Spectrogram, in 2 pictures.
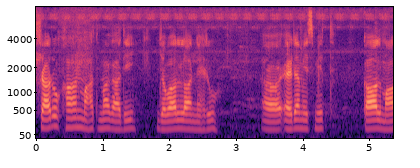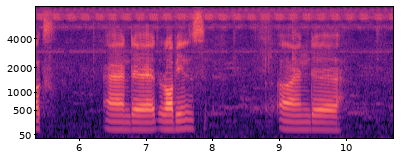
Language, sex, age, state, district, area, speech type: Urdu, male, 18-30, Uttar Pradesh, Azamgarh, urban, spontaneous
